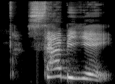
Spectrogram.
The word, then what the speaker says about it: s'habiller: S'habiller. Oh, look what happened here. That se, S-E, became S apostrophe because H is a vowel sound. It is silent, essentially.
